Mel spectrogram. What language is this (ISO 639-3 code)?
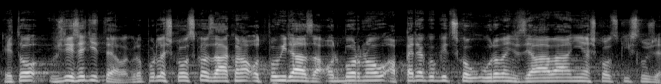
ces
